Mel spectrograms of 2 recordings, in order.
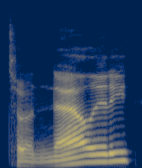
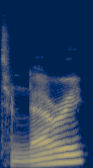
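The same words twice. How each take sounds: First: The vowels are separated with a dark L. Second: The vowels blur together without a dark L. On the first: The speaker calls it right. "we need a dark L" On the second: The speaker calls it wrong. "I'm hearing tonality"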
